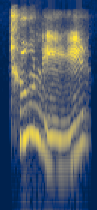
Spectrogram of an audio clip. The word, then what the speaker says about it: Theune: Uh I'm going to call him Mike and apparently his last name is pronounced Tuni like Tunes.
